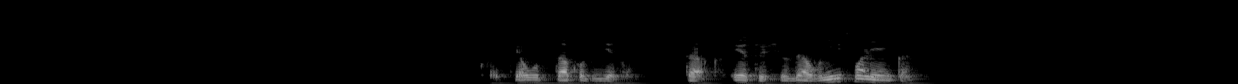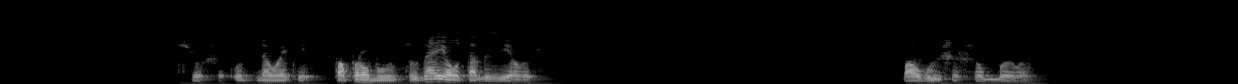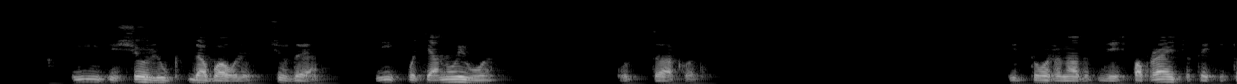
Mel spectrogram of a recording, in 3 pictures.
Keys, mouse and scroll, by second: 5.6 shift+middle click, 6.4 click, 6.9 click, 7.9 click, 9.0 click, 9.8 shift+middle click, 10.9 shift+middle click, 11.9 shift+middle click, 14.2 click, 15.5-17.6 drag, 20.1 shift+middle click, 21.0 shift+middle click, 22.7 shift+middle click, 23.6 shift+middle click, 24.6 shift+middle click, 26.1 click, 27.1 click, 28.7 click, 30.3-32.3 drag, 32.7 click, 33.2-34.3 middle drag, 34.7 shift+middle click, 36.0 click.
